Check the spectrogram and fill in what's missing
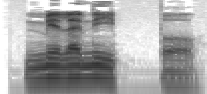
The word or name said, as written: Melanippo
